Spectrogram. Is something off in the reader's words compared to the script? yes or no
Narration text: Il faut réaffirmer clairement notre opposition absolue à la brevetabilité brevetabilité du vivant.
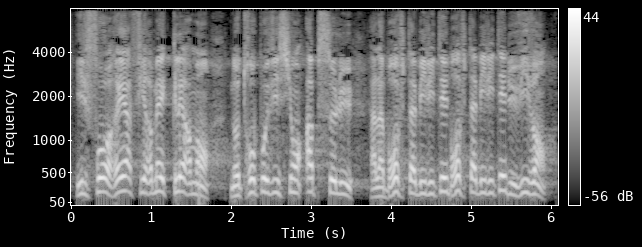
no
